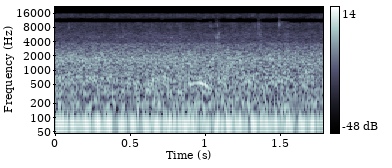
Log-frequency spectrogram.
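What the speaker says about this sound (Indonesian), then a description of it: "Pagi-pagi udah hujan aja ya" Steady rain falls in the early morning, a dense, even hiss of drops on surfaces that runs unbroken and fairly loud throughout, with no voices over it.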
